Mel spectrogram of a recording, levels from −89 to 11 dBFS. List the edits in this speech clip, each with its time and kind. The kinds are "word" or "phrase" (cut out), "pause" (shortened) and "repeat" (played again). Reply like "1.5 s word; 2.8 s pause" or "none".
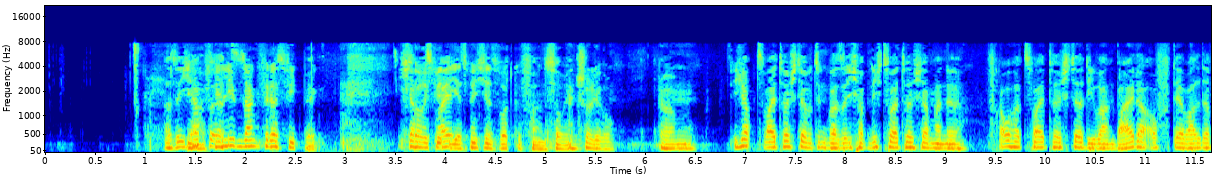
none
